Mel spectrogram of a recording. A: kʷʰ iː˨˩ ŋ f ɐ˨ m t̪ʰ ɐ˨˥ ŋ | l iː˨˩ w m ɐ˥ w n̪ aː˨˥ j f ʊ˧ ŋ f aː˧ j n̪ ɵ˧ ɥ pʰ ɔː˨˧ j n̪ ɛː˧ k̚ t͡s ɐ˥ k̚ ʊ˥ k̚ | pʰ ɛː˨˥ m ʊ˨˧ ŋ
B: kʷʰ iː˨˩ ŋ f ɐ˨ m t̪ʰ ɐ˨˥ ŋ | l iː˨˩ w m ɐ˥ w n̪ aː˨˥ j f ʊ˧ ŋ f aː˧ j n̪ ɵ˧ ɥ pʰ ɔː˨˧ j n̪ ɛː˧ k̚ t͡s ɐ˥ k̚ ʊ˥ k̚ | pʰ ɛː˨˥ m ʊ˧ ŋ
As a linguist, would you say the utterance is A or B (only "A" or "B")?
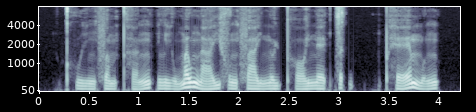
A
